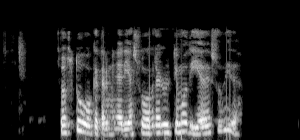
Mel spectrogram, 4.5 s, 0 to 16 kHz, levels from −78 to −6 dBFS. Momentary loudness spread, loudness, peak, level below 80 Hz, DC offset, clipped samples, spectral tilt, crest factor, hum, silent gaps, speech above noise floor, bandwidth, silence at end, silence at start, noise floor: 7 LU; -14 LUFS; -2 dBFS; -52 dBFS; under 0.1%; under 0.1%; -5.5 dB/octave; 14 dB; none; 0.70-0.84 s; 31 dB; 7.6 kHz; 0.9 s; 0.3 s; -44 dBFS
